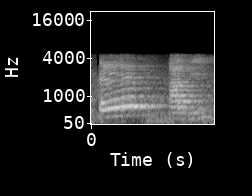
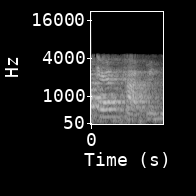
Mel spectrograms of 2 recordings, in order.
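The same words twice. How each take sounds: First: Habite with a silent h, as abi; Elle habite said ɛ abi, no h; correct habite. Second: Habite said with an h breath, as hapit; wrong habite. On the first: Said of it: "la lettre H ici ne se prononce pas". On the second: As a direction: say habite with a sounded h and final t. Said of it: "Pas elle habite". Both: Shown as a demonstration.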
